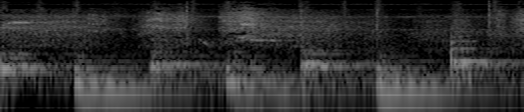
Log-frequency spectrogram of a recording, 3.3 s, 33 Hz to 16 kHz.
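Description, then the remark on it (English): Busy outdoor aviary ambience in the Parrot Paradise area of Jurong Bird Park, 2 Jurong Hill: bursts of low, droning bird calls repeat every second or so, with scattered chirps and squeaks above, steady throughout, with no one speaking. “Here is Jurong Bird Park, 2 Jurong Hill, postcode 628925.”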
